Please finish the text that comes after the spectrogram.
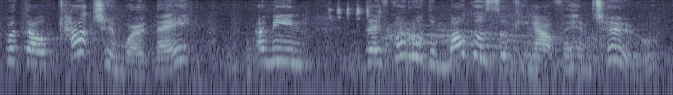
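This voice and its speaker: Earnest schoolgirl, very high bright voice, lively pitch, loud game noise. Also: moderate pace. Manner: earnest, bossy, worried. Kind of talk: video game cutscene acting.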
